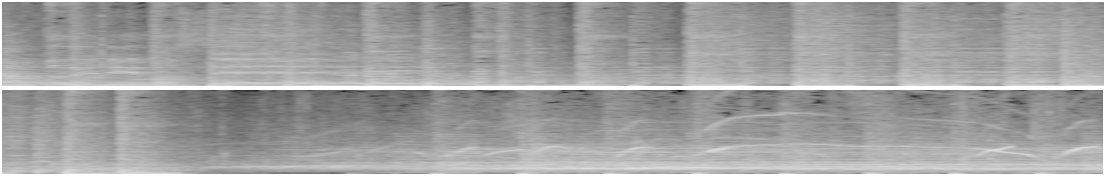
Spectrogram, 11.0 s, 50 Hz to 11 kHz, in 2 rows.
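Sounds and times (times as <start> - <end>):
crowd cheering and whistling: 6.4 - 11.0.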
